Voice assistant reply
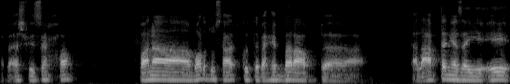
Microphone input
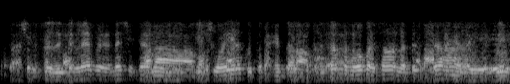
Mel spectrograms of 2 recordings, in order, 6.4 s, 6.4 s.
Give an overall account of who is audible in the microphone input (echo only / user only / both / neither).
both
